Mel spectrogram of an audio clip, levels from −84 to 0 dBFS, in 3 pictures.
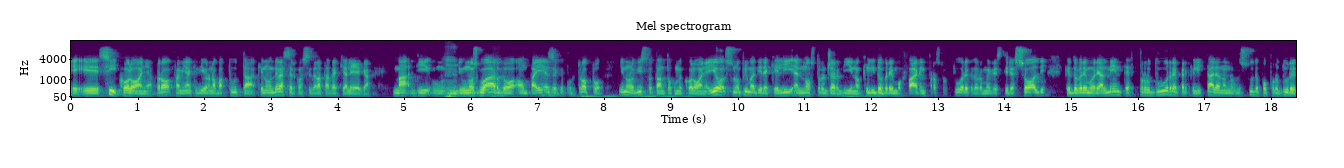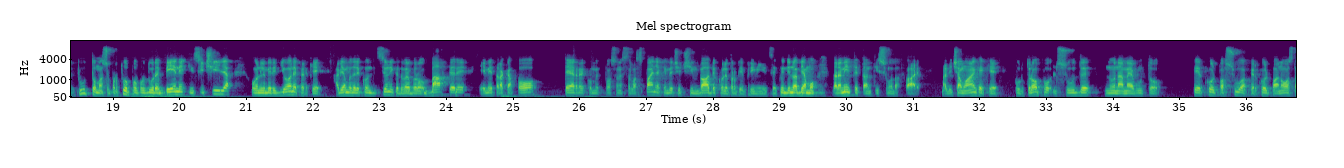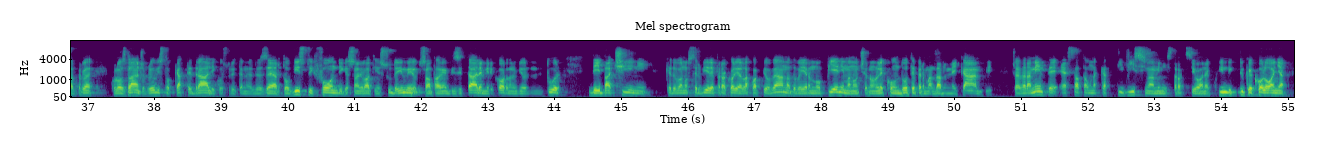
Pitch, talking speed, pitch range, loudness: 105 Hz, 210 wpm, 95-115 Hz, -22 LUFS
